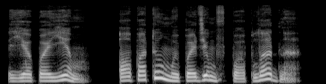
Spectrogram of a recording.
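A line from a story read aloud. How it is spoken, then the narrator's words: Plain. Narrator (Russian): спросил он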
